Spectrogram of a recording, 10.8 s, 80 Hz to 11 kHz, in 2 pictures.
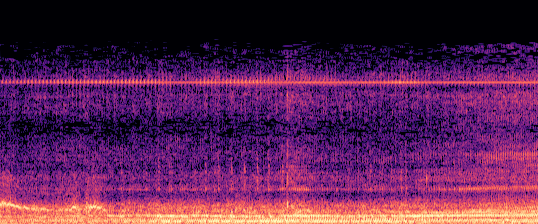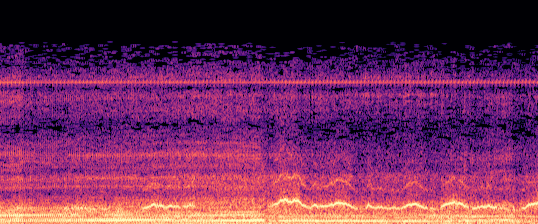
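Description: Yamaha DT200R's single-cylinder two-stroke engine heard from the rider's helmet. The revs fall away at the start, then the engine pulls steadily with the pitch slowly climbing. About eight seconds in the revs drop, and the throttle is then blipped up and down in short pulses.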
